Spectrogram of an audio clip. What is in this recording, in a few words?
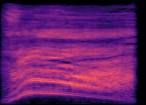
Male Night Elf TRIGGER FURY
